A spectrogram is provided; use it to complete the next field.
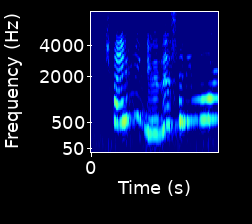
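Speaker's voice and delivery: high, fast, scared, panicked, doubtful squeak. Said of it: "I was like".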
